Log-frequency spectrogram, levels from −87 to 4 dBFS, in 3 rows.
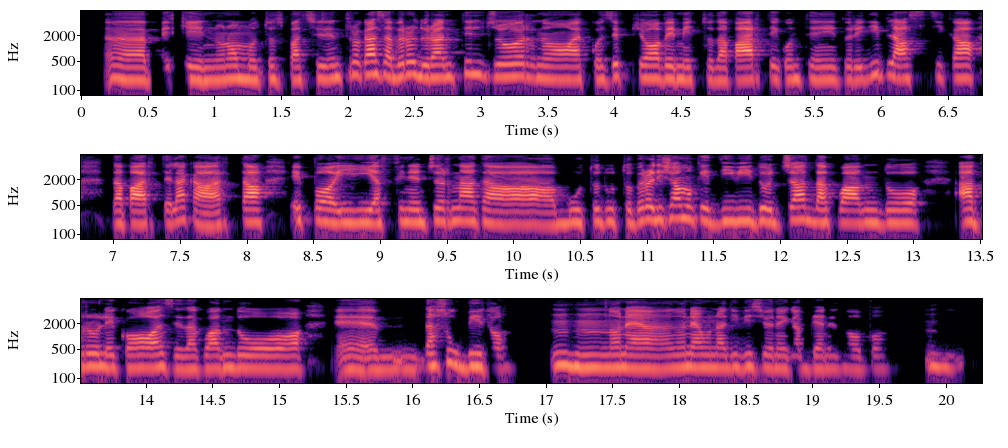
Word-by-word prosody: ehm, 180 -2 0
perché 180 0 -3
non 175 +2 -4
ho 190 - 0
molto 185 0 -4
spazio 180 +3 -4
dentro 200 +5 -4
casa, 235 -3 +5
però 235 +3 0
durante 200 +3 +1
il 240 -1 -3
giorno, 205 -3 0
ecco, 180 0 -2
se 210 +3 -4
piove 195 -2 +1
metto 175 -1 -5
da 170 0 -1
parte 180 +1 +5
i - - -11
contenitori 180 -1 -6
di 230 +4 -5
plastica, 195 -1 +1 0.3
da 180 0 +1
parte 175 0 +4
la 215 +2 +3
carta 185 +3 +5 0.2
e 215 +1 -4
poi 190 -2 +1
a 180 - +4
fine 195 +1 -2
giornata 185 -5 +3
butto 195 +2 -5
tutto. 195 -1 -7
Però 220 +4 +3
diciamo 235 +2 +3
che 215 -2 -3
divido 205 +1 -1
già 220 +7 +3
da 195 -2 +3
quando 185 -1 +1 0.2
apro 195 -1 +3
le 180 -2 -2
cose, 180 0 0
da 165 0 -3
quando 175 0 -2 0.2
ehm, 160 0 -3
da 195 - -1
subito. 190 -4 -3 0.3
Mh-mh, 190 -3 -1
non 180 +1 -1
è 175 -1 +2
non 185 +1 -4
è - - +4
una 180 -1 -3
divisione 180 -1 -6
che 170 - -6
avviene 170 0 -8
dopo. 165 0 -14 0.2
Mh-mh. 185 -3 -10
185 Hz, 175 wpm, -22 LUFS, 175-200 Hz, 0.3 s, casa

